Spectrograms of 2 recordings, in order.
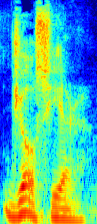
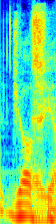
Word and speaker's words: Josier: The correct pronunciation is Josier. Daniel Josier.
